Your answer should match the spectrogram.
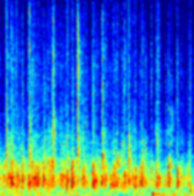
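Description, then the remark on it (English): A crowd applauds steadily, dense overlapping claps forming a continuous, fairly loud wash of sound with no voices, sustained evenly throughout. “So I want to give, let's all give a huge round of applause.”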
